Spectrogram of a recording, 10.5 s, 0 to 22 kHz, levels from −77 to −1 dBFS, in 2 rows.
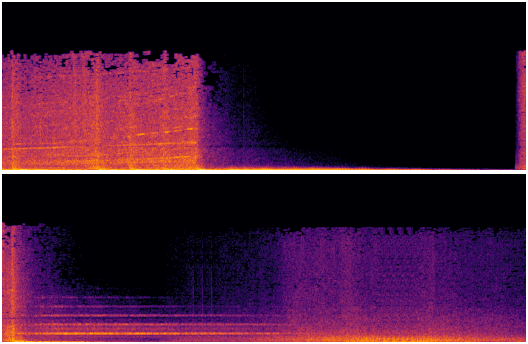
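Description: At 0.74 s and 2.42 s a repeated buffer stutters once; at 7.15 s and 9.10 s it repeats three times. Each time, a late feed replays the last roughly 93 ms block, which fits a 4096-sample buffer. The spectrogram shows identical tiles joined by hard vertical seams.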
